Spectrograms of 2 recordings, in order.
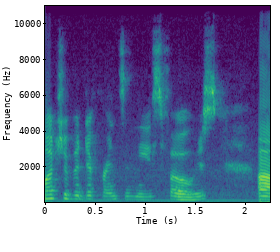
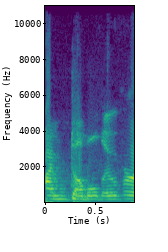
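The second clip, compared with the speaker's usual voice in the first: ordinary talk, nothing marked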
